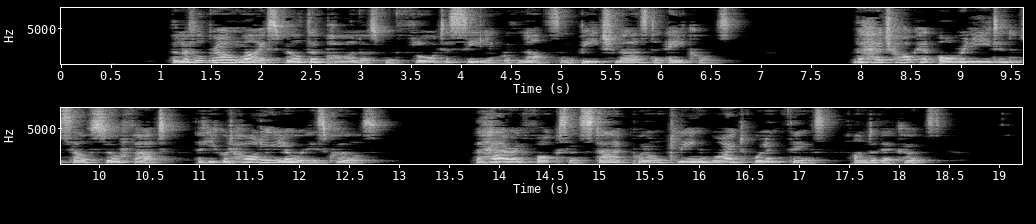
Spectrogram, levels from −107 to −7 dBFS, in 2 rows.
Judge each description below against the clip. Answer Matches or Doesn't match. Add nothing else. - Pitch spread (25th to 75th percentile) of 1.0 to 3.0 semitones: Matches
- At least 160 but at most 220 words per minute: Doesn't match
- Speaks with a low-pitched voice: Doesn't match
